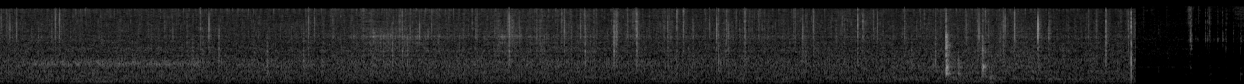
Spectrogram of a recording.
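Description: Okonomiyaki frying in a pan: a steady sizzle with scattered crackles and pops. It cuts off suddenly about a second before the end.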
